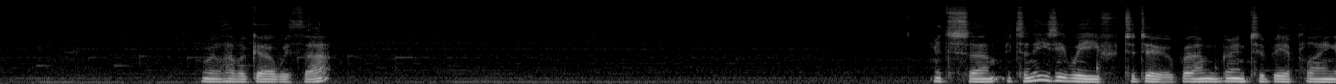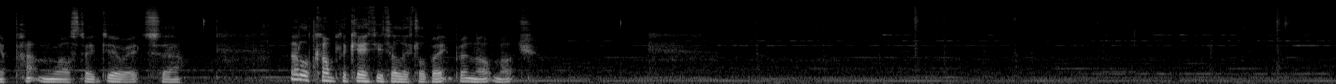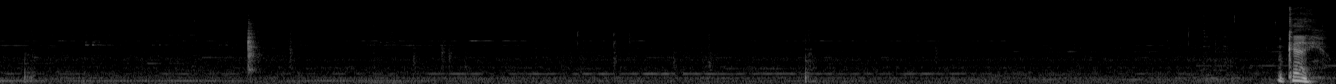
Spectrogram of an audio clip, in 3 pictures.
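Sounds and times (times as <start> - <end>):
faint background music: 0.0 - 40.0.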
